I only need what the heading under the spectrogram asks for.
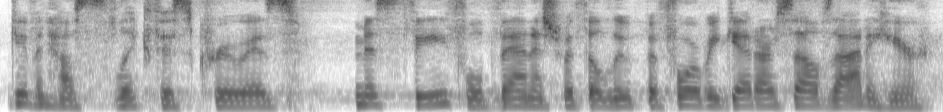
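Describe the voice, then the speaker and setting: A woman's voice: mid-range voice, steady tone, brisk, a little mellow, close to an everyday voice. A woman voicing a shrewd, composed professional in a video game, wry and assertive. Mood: matter-of-fact.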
